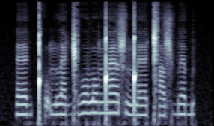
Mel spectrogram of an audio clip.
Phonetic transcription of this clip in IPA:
ɛː˩ ɡ ǃʰ o̰˩ m l æ˨ ɡ͡ǁ oː˥ lˠ o˥ ŋ͡ǃ æː˥ ʂ ŋ͡ǃ ɛː˩ ǁ a˩ ʂ b ɛ˦ b

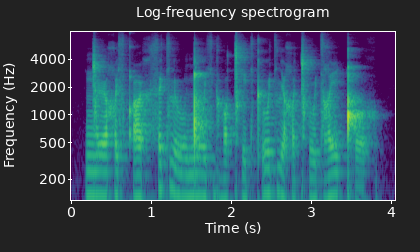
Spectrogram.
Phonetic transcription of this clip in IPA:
ŋ͡ǀ ʏː˨ χ ʏ˨ sʲ qʼ ʏː˨ x s ə˦ tʲ l uː˨ ŋ͡ǃ uː˨ sʲ ɡʱ ɔ˨ ǀʰ i˨ tʲ kʼ uː˦ tʲ lʲ ə˨ χ ʏ˨ ǀʰ uː˨ tʲ ʁ iː˦ ǃʰ o˨ x

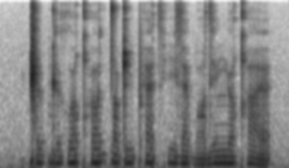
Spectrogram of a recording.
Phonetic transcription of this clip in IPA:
ǁ ø p ɖ ø x u qʰ u d t̪ ɑ ʈ i pʰ æ t͡sʰ i z æ b ɑ d e ŋ y qʰ æ

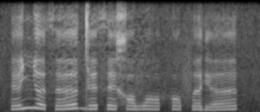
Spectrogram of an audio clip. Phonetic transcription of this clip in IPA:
ɛ˨˥ ɲ ɜ˥˨ θ ɜː˨˥ d ɛ˨˥ θ ɛ˧ x ɒ˧ v ɔː˧ h ɔ˥˨ f ɜ˧ ɾʲ ɜː˨˥

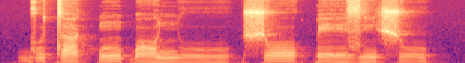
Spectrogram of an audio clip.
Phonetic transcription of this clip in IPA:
ɡ u˦ t a˨ k͡p ũ˦ ɓ ɔ˨ ɲ uː˨ | ʃ oː˦ k͡p eː˨ z ĩ˨ ʃ u˦˨

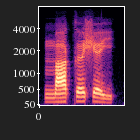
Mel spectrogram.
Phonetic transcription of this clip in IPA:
m a k ɘ ʃ e j

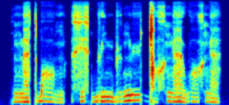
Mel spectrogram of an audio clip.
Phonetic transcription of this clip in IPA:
ŋ͡m æ t ɓ ɔː ŋ | x ɪ x ɡ͡b ʉ j m b ʉ ŋ͡m yː ɡ͡ǀ o x ŋ æː w ɔː x ŋ æ

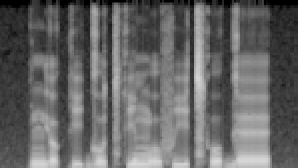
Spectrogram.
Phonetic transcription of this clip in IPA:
nʲ ɔ̰˧˥ k ḭ˥ ɡ o̰˥ t͡sʼ i˥ m o̰˩˧ f ḭ˧˥ t͡sʼ o˩˧ ɡ ɛ˧

